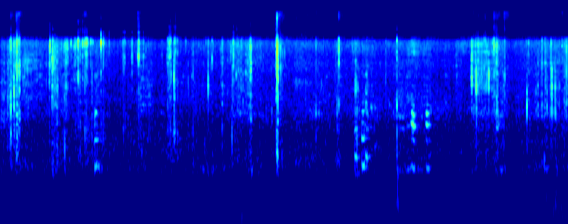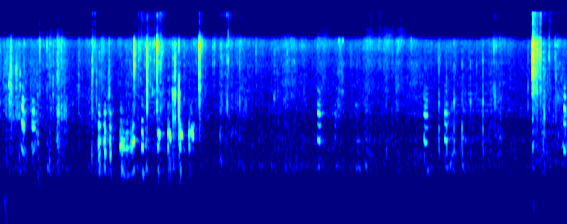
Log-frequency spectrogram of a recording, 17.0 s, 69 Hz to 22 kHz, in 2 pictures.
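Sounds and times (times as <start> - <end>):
hens clucking: 5.2 - 6.6, 8.7 - 11.8, 13.1 - 16.0, 16.8 - 17.0.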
